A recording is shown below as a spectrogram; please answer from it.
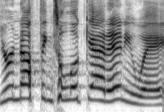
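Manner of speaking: high, screamed, scornful voice. Retelling a drama scene where he screams at her: imitating someone screaming. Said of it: "He's screaming at her".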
